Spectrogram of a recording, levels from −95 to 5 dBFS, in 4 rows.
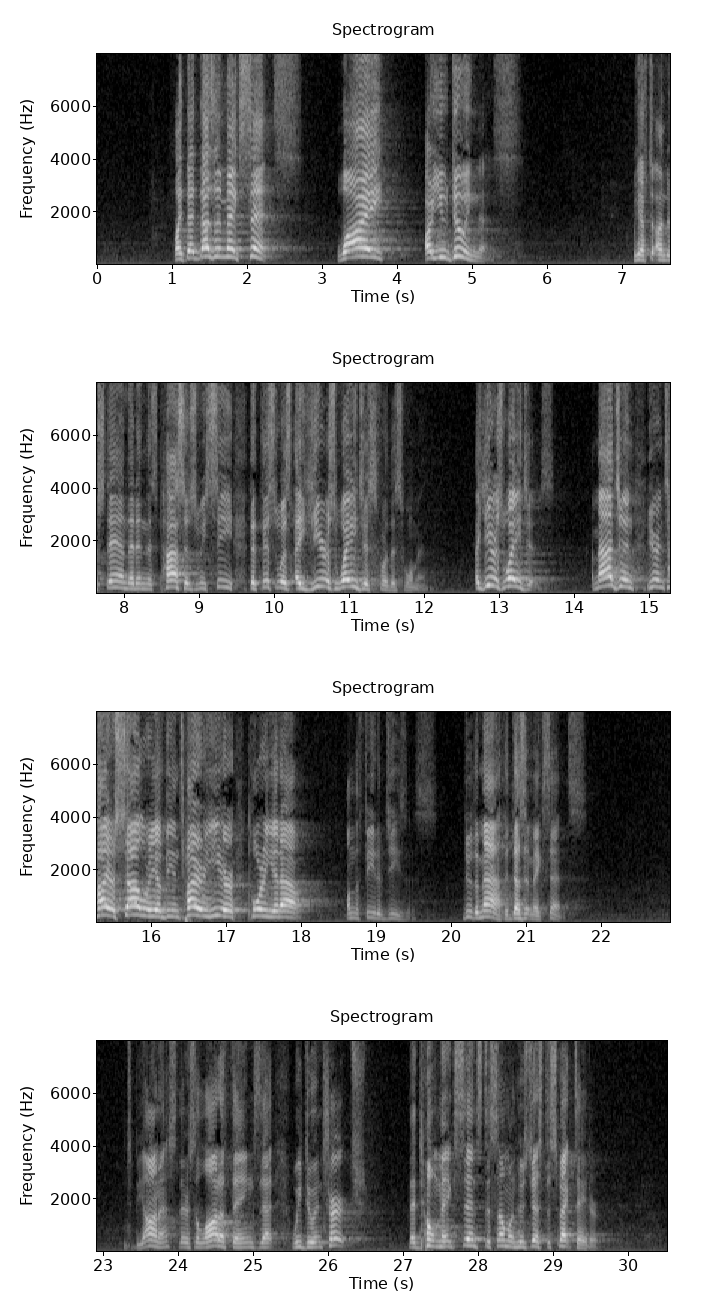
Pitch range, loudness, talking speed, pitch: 165-260 Hz, -19 LUFS, 155 wpm, 205 Hz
